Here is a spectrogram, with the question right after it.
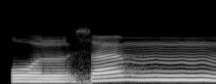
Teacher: ditekan dua ketukan mim berharokat tasdid guna musyaddah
